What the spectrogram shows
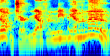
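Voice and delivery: acted-out eager, upbeat, gung-ho delivery. Retelling how a movie line was delivered: imitating an eager line delivery. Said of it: "as if he was like".

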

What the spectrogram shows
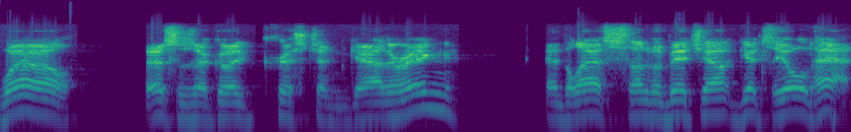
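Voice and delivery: great big, room-filling, booming voice. Retelling what Ferg said coming into a wake, imitating Ferg's great big voice. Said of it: "said in his great big voice".

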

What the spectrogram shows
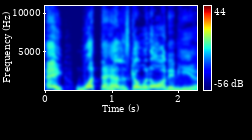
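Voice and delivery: put-on mixed British and New Jersey accent. Demonstrating a line walking into the apartment, in a mixed British-New Jersey accent. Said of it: "Sometimes it sounds British and sometimes it sounds New Jersey".

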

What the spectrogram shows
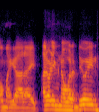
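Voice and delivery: play-acted mortified, sheepish, embarrassed woman's voice. Telling about a lady who fell asleep, imitating an embarrassed woman. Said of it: "She was so embarrassed".

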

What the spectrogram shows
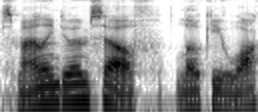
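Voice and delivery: ordinary delivery

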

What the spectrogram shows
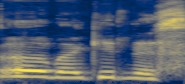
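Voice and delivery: talking through a yawn. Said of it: "I am yawning so much".

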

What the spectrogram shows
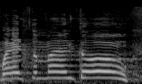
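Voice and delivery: slow high yelling.

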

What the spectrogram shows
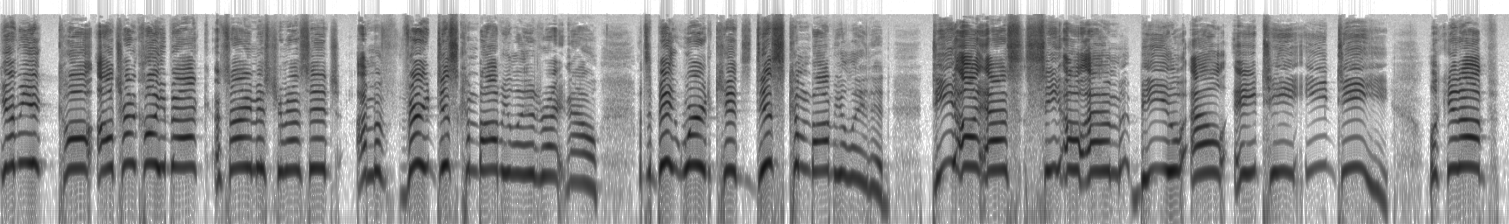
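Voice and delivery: voice pitched way up and loud. Recording a mock phone message, the speaker does a Mickey Mouse voice. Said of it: "this is mickey mouse".

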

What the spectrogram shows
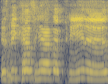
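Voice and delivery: put-on very loud, shrill, drawn-out drunken yelling. Retelling a woman arguing as the manager walks away: retelling a loud shout. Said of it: "loud as hell".

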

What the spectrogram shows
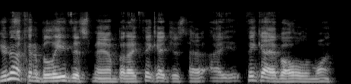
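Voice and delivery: ordinary talk

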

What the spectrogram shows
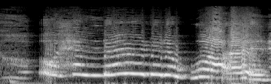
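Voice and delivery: very slow, very high put-on British accent. Recalling a lady at school who grabbed her cheeks: put-on English accent. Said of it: "I just gave her a fucking English accent".

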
